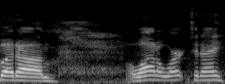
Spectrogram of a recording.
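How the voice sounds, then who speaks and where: With a Southern US accent, a man speaks at a moderate pace in a monotone, flat intonation. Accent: US South. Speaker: YouTuber, amateur race car builder. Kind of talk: casual vlog talk.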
